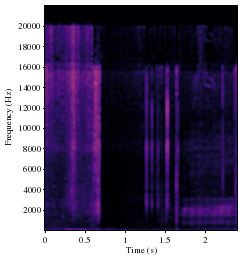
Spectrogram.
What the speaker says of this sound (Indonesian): hewan yang keempat yaitu kambing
